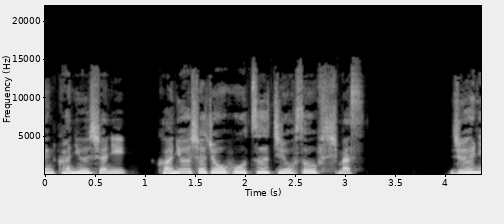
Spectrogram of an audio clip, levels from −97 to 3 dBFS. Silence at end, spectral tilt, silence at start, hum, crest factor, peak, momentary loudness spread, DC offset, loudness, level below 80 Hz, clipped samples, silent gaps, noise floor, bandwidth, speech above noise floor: 0 s; -4.5 dB/octave; 0 s; none; 12 dB; -2 dBFS; 11 LU; under 0.1%; -15 LUFS; -74 dBFS; under 0.1%; none; under -90 dBFS; 14 kHz; over 76 dB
